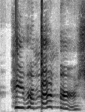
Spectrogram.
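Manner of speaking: shrill, very high, loud, thrilled excited cry. Reading a story aloud, a character recognised by a boy: excited cry. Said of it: "cried Daedalus Diggle".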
